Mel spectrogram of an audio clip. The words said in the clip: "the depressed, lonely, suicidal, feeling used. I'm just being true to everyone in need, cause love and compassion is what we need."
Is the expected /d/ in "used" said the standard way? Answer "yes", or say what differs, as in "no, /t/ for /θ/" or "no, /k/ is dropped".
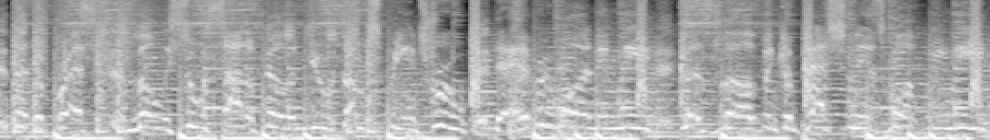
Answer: no, /d/ is dropped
